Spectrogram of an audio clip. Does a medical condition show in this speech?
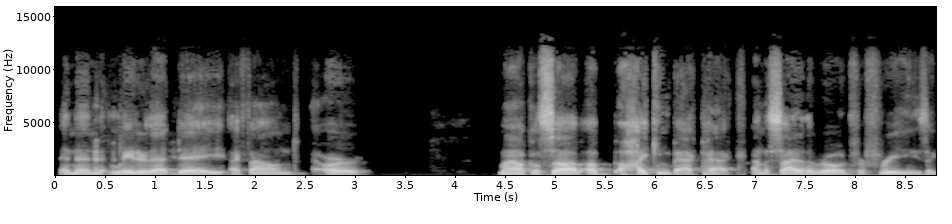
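No.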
